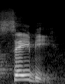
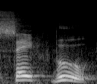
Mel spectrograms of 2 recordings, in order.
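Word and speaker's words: Sæby: to go to Cebu see I'm even pronouncing that correctly when I used to call it Sabi no it's safe boo City by the Sea so we're gonna drive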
